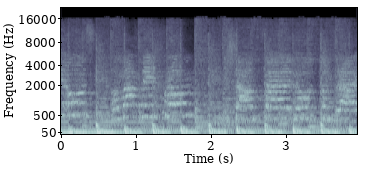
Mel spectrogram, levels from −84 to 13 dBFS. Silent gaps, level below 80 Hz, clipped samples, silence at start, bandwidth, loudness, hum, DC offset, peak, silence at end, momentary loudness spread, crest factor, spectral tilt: none; -14 dBFS; under 0.1%; 0 s; 17 kHz; -12 LUFS; none; under 0.1%; 0 dBFS; 0 s; 2 LU; 10 dB; -4.5 dB/octave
